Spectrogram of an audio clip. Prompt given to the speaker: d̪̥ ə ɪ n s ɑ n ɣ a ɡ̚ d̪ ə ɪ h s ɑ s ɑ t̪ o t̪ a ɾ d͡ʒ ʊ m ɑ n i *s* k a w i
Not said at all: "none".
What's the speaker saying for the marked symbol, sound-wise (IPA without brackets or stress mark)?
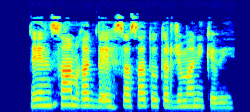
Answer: none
